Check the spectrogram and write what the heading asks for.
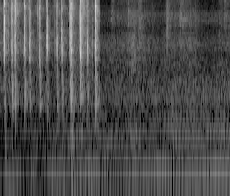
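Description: Computer-keyboard typing sound effect, a rapid run of about ten keystrokes in a second that stops about a second in, followed by a low steady music drone.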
